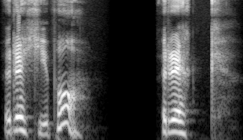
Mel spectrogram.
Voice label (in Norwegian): "røkkji paa", hemsedalsmaalet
